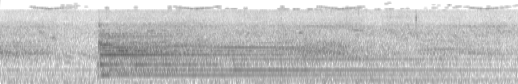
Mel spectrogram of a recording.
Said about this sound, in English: The sun was out, spring was in the air, cafes and museums were full, the Bateau Mouche excursion boats were chugging along the Seine, the church bells were ringing.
